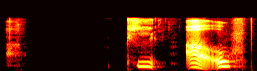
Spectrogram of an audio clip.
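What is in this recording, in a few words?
"pi2 ao3", Mandarin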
